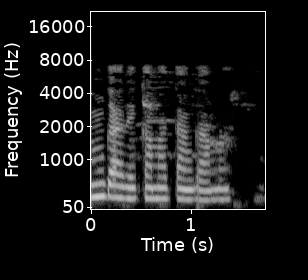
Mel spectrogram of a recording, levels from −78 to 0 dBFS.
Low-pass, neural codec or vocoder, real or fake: 7.2 kHz; none; real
